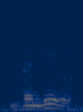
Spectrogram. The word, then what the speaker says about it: vendido: Vendido. Vendido. Oh. Vendido. Bendito. Yeah. But it sounds like a B. It sounds like bandido, but no. It's with a V. V-E-N-D.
